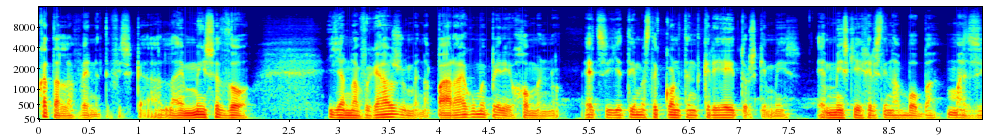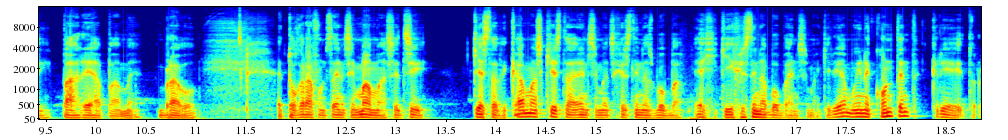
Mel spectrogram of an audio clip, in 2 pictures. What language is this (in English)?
Greek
